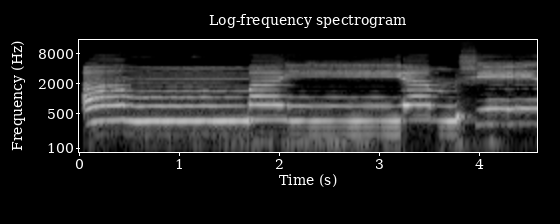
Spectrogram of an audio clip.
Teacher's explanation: سب سے پہلے تو میم مشدد ہے، یہاں پر ہم نے غنہ کرنا ہے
